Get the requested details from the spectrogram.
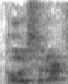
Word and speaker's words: Pellucidar: But Bekilder, I think it was called. – Oh, Pellucidar. – Pellucidar, thank you.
